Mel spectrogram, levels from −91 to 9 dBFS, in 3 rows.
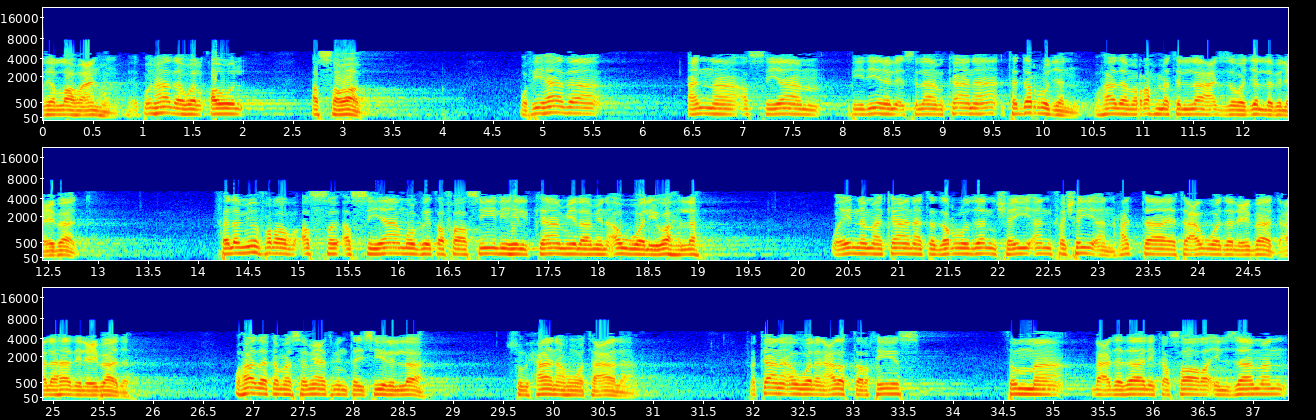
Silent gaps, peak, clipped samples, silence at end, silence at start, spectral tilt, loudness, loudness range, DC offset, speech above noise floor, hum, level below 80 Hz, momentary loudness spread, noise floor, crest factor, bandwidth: none; 0 dBFS; 0.4%; 0 s; 0 s; -8.5 dB/octave; -11 LUFS; 4 LU; under 0.1%; 39 dB; none; -42 dBFS; 9 LU; -49 dBFS; 12 dB; 8 kHz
